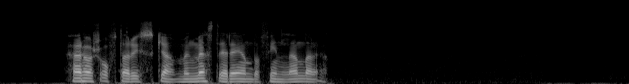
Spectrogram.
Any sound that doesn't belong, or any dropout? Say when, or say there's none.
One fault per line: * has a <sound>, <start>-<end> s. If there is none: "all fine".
all fine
